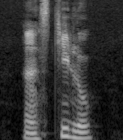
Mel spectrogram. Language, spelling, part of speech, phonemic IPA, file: French, stylo, noun, /sti.lo/, Fr-stylo.ogg
- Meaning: pen (for writing)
